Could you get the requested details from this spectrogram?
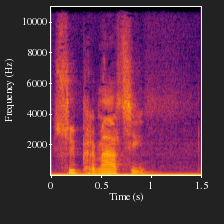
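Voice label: "suprematie", Dutch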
